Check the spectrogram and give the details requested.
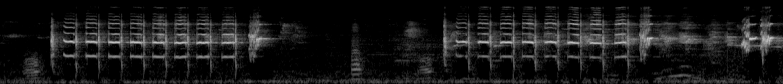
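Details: Myna calls meant to make another myna emotional and vocal: two long bursts of loud, buzzy, rattling notes repeated rapidly, about five per second, separated by a short pause.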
